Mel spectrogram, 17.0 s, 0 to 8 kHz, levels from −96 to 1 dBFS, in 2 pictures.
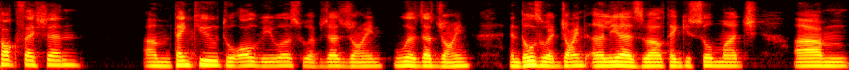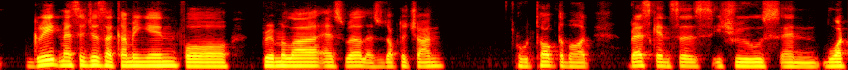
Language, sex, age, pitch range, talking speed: English, male, 30-49, 120-150 Hz, 175 wpm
